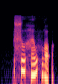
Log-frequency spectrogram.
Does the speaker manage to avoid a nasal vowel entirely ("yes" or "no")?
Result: yes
